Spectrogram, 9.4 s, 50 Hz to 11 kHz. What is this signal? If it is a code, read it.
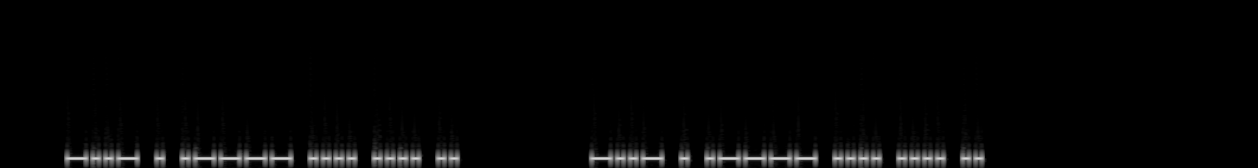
Morse code, heard as a keyed tone, about 25 wpm, 700 Hz. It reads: XE1HHI XE1HHI
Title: DXCC-100 Call Signs - 6 Characters - Repeated 3x - 25wpm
